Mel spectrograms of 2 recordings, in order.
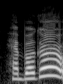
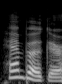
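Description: First: The pitch rises at the end of the word. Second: The pitch falls at the end of the word. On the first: The speaker calls it wrong. "hamburger 올리는 게 아니라" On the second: The speaker calls it right. "hamburger 하고 끝이 내려져"

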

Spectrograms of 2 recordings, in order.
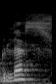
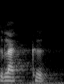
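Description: First: The word ends with an s sound. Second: The word ends with a k sound. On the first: The speaker calls it right. "هنا نقولو غلاس" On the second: The speaker calls it wrong. "ما نقولوش غلاك"

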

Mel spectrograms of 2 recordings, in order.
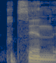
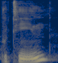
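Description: First: The word is said with a French pronunciation. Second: The word is said with an English pronunciation. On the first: The speaker calls it right. "And it's poutine" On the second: The speaker calls it wrong. "It's not poutine. That's when an Anglophone is saying it"

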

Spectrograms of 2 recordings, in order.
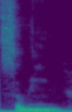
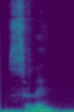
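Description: First: The name is said in the common English way. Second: The name is said in its native French way. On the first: This is how most of the world says the name. The speaker calls it wrong. "not Celine" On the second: This is how the person herself says the name. The speaker calls it right. "her name is actually [name]"

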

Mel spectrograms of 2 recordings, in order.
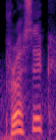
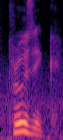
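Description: First: The name is pronounced in an English way. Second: The name is pronounced in a German way. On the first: "Most of English speakers, you probably say Prusik" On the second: "but in German spelling, it's Prusik"

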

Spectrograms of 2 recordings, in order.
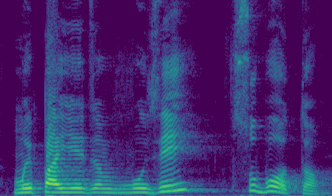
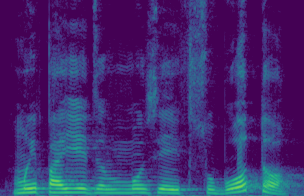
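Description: First: The stress falls on the word 'музей'. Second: The stress falls on the word 'субботу'. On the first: The question asks where they will go. "Да, в музей" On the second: The question asks when they will go. "Да, суббота"

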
